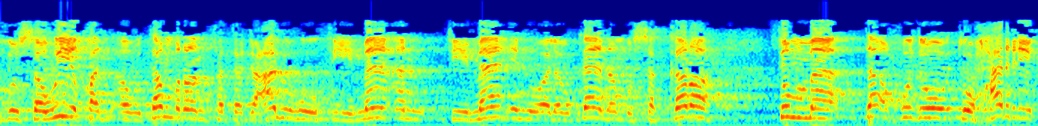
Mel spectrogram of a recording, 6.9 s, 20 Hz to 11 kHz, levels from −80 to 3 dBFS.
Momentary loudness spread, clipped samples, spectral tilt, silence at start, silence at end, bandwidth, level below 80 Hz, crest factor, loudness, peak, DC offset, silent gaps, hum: 8 LU; under 0.1%; -2.5 dB/octave; 0 s; 0 s; 6.6 kHz; -44 dBFS; 14 dB; -12 LUFS; 0 dBFS; under 0.1%; none; none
